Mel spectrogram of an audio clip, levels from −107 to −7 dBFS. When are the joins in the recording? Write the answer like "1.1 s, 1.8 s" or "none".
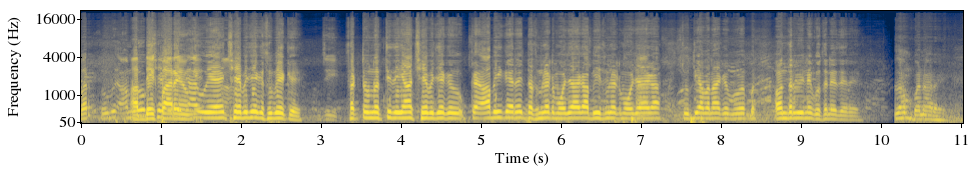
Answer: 10.1 s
